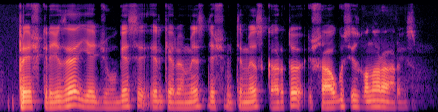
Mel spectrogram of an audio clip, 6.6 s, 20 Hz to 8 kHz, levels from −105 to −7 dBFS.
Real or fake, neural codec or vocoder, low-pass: real; none; 7.2 kHz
